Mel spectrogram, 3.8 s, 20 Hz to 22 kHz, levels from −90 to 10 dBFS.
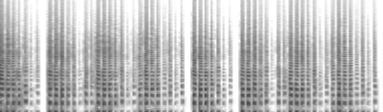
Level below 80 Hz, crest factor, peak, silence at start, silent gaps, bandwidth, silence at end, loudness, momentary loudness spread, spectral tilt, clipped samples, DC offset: -36 dBFS; 18 dB; -4 dBFS; 0 s; 0.40-0.48 s, 1.84-1.92 s, 2.32-2.40 s; over 20 kHz; 0.1 s; -21 LUFS; 4 LU; -2 dB/octave; under 0.1%; under 0.1%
